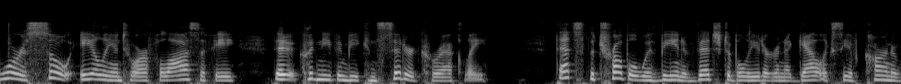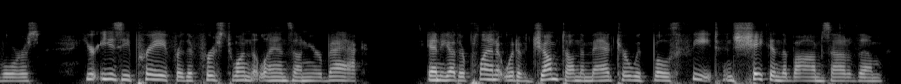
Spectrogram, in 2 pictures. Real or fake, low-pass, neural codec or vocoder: real; 7.2 kHz; none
